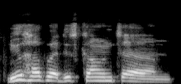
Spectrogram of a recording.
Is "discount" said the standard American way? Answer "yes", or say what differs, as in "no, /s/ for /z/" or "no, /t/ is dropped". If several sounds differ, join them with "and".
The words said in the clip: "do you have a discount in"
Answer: yes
